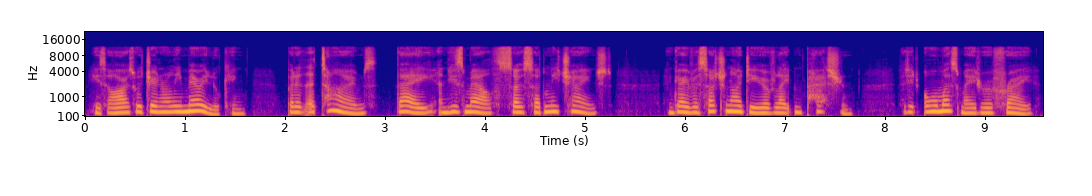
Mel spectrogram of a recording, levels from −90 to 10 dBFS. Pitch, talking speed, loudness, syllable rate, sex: 220 Hz, 195 wpm, -16 LUFS, 5.9 syllables/s, female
